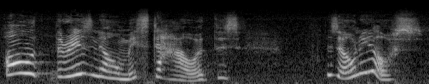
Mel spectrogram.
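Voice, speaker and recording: Chatty landlady type, really high bright voice, bouncy. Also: sing-song, unhurried, slight background noise, heavily acted, poor audio. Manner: chatty, homely, colloquial. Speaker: woman posing as a landlady.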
